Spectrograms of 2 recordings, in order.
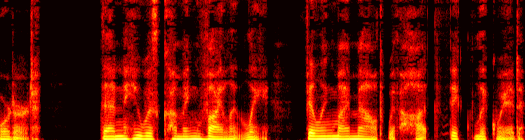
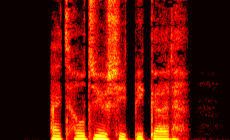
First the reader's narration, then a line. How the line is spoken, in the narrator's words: Peyton said quietly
